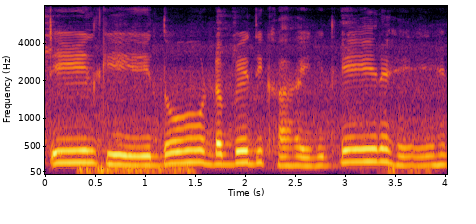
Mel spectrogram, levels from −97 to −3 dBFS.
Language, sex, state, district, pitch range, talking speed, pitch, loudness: Hindi, female, Madhya Pradesh, Umaria, 165-210 Hz, 120 wpm, 185 Hz, -15 LUFS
